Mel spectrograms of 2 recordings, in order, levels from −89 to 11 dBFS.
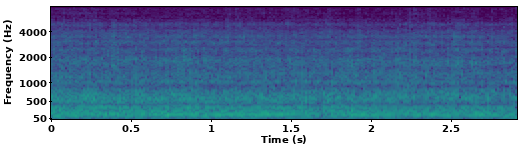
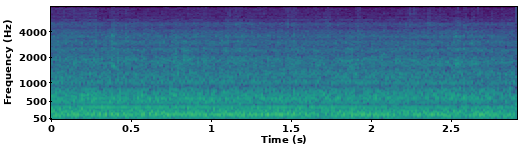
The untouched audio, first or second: second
